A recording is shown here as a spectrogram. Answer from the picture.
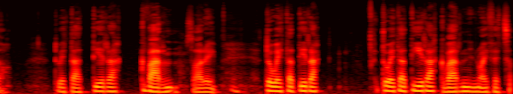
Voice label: "diragfarn", Welsh

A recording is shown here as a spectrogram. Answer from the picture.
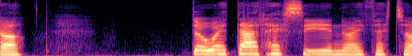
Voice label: "rhesi", Welsh

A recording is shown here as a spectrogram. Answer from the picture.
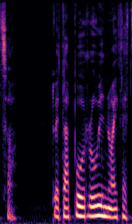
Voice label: "bwrw", Welsh

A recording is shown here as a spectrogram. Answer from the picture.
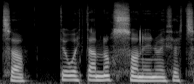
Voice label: "noson", Welsh

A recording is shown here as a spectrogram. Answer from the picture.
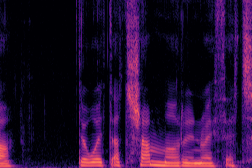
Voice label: "tramor", Welsh

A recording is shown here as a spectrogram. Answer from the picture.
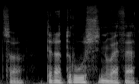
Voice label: "drws", Welsh

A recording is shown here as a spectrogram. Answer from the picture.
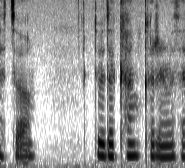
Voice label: "cancr", Welsh

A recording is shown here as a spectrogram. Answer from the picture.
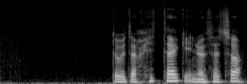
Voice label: "rhedeg", Welsh

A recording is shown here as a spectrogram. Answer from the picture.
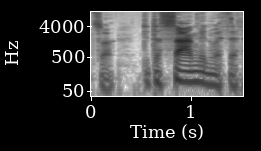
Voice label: "sang", Welsh

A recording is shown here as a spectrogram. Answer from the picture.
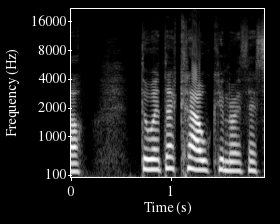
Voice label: "crawc", Welsh

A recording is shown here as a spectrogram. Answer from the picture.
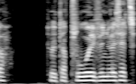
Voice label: "plwyf", Welsh

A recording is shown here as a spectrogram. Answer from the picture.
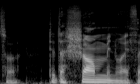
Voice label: "siom", Welsh

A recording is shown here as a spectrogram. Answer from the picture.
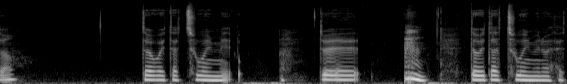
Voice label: "twym", Welsh

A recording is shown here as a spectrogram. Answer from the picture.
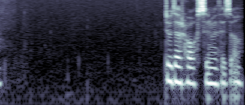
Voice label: "rhos", Welsh

